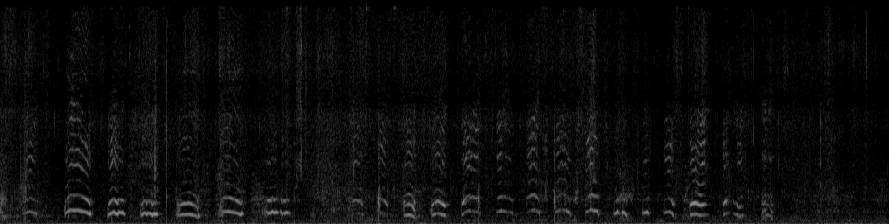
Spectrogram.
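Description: White baekgu puppies whimpering: a run of short, high squeaks, each rising and falling in pitch, about three a second, that stop about eight seconds in.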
